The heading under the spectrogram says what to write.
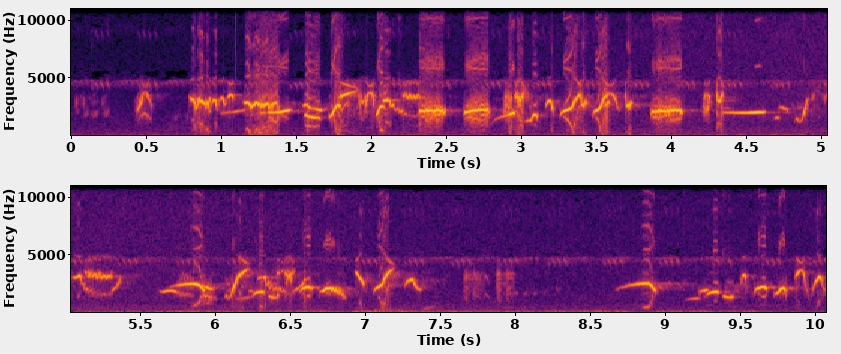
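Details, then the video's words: Emotional white-rumped shama singing to provoke fighting and loud singing in other birds; rapid, varied whistles and twisting chirps delivered in quick succession with sharp clicks, then sparser notes, over a steady high drone. "PANCINGAN MURAI BONGKAR ISIAN BIKIN KONSLET"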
